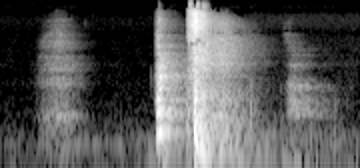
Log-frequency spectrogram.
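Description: A quick in-breath, then a wet, spluttering sneeze with a soft breath afterward.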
